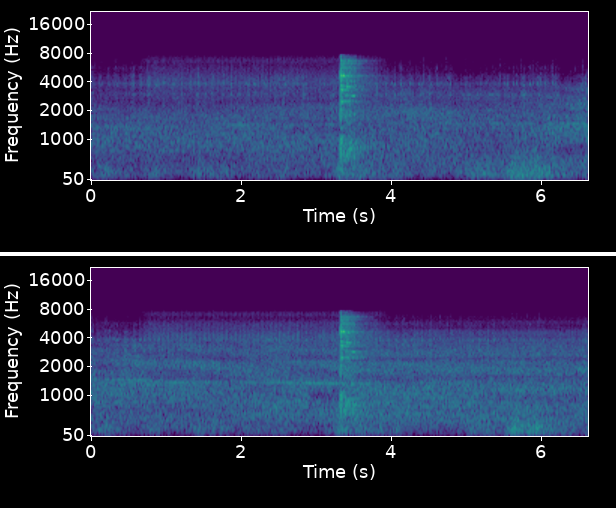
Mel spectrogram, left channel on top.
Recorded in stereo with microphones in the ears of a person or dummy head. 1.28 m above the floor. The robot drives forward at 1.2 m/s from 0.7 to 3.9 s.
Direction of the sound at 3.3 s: 5° left (ahead or behind).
